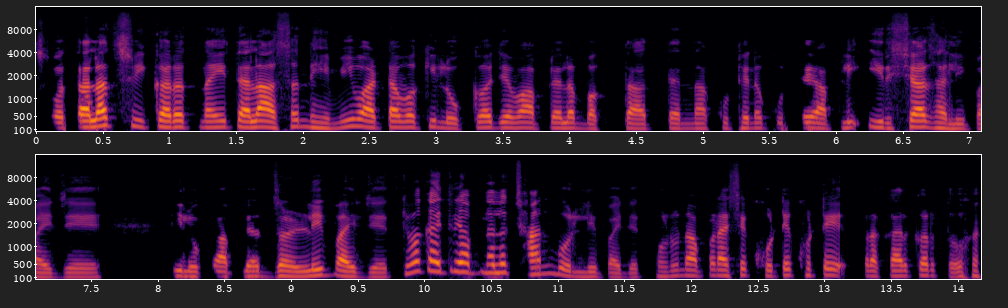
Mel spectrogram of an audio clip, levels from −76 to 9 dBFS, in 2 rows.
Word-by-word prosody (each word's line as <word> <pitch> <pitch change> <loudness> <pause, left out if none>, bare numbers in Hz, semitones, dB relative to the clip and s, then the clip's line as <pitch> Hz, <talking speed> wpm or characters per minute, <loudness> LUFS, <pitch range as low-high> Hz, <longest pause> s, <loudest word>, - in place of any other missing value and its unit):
स्वतःलाच 185 +7 +6
स्वीकारत 180 -2 +3
नाही 170 +1 0
त्याला 180 0 +8
असं 185 +4 0
नेहमी 160 +2 -5
वाटावं, 175 -2 +3
की 185 -3 -8
लोकं 155 +3 -2
जेव्हा 160 0 +1
आपल्याला 155 +2 -2
बघतात 135 +1 -3 0.2
त्यांना 140 0 -5
कुठे 150 0 -7
ना 150 - -8
कुठे 155 +2 -5
आपली 145 +4 -5 0.2
ईर्षा 170 +3 +3
झाली 145 -4 -3
पाहिजे. 120 0 -6 0.6
ती 155 - -3
लोकं 140 +1 -3
आपल्याला 145 0 -3
जळली 150 +2 +1
पाहिजेत, 125 -5 0
किंवा 265 +5 +1
काहीतरी 285 0 +3
आपल्याला 250 -1 +2
छान 205 +3 -1
बोलली 135 -7 -5
पाहिजेत 120 -1 -9
म्हणून 155 +4 -11
आपण 165 +2 -2
असे 165 +3 -1
खोटे-खोटे 175 +2 -6 0.2
प्रकार 155 0 -2
करतो 160 -6 -5
155 Hz, 155 wpm, -23 LUFS, 140-175 Hz, 0.6 s, त्याला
